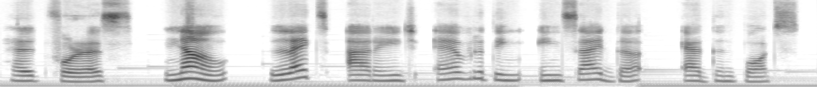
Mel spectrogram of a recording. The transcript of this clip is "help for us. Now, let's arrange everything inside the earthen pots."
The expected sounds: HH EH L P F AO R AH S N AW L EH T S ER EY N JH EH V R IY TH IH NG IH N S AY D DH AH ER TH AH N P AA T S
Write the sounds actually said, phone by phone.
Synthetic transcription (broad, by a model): HH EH L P F AO R AH S N AW L EH T S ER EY N JH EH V R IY T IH NG IH N S AY D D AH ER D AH N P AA T S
